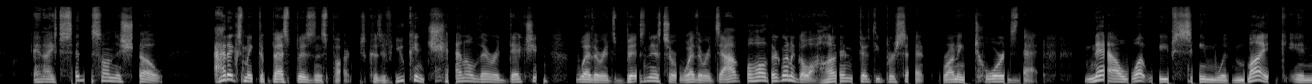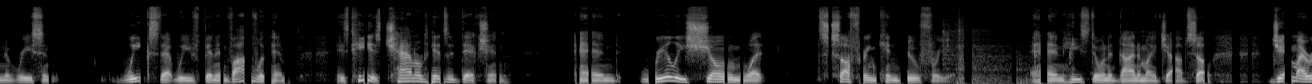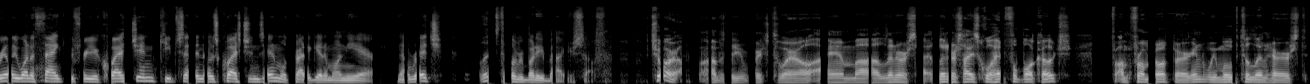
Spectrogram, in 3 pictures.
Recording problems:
choppy; very; 15% of the speech affected
door banging; faint; at 23 s; peak 15 dB below the speech

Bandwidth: 15.5 kHz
